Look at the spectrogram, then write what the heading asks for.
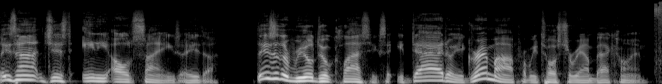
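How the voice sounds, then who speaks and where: A man with an Australian accent at a fairly quick pace, very wide pitch swings, on a very clean recording with a silent background. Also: medium pitch for a man. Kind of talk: casual talk to camera. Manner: upbeat, cheeky.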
